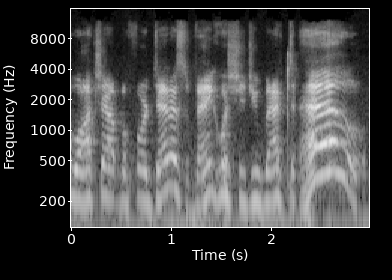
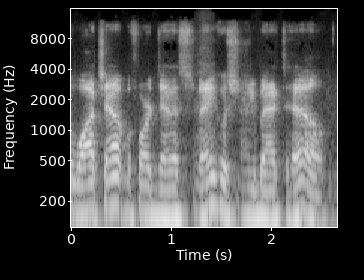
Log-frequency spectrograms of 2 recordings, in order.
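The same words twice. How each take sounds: First: It is read in a put-on character voice. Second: It is read in a normal speaking voice.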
